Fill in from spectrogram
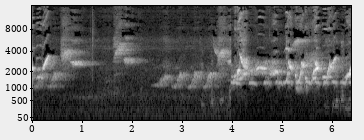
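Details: White-rumped shama fighting song to stir rivals' anger: soft scattered whistles at first, then a louder run of repeated trilled notes and warbled phrases building toward the end.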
